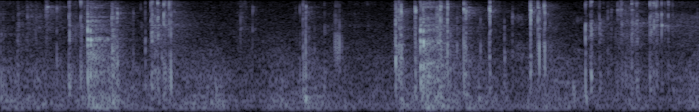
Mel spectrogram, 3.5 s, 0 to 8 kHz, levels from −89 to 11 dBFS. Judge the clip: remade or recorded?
recorded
